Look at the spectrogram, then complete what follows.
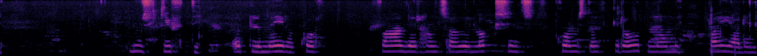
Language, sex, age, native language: Icelandic, female, 18-19, Icelandic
